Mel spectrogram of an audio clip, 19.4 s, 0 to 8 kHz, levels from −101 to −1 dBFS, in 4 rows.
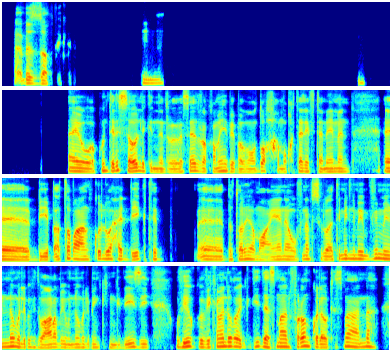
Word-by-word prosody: أ - - -3
بالضبط 110 -4 -2 0.2
كده. - - -29 0.9
إمم. 120 +1 -8 2.4
إمم. - - -13 1.2
أيوه. 115 -4 +3
وكنت 130 +4 -3
لسّه 150 +5 +4
هاقول 125 - +5
لِك 125 -2 -4
إن 105 -1 -3
الرسايل 100 +6 -1
الرقمية 110 +2 -2
بيبقى 100 -5 -3
موضوعها 100 0 -2
مختلف 110 -1 -3
تمامًا. 105 +1 -2 0.4
آآ 105 -3 +4
بيبقى 105 +2 -1
طبعًا 125 -5 +4
كل 130 +3 -3
واحد 115 -3 +1
بيكتب 115 0 -3 0.5
آآ 110 -2 +1
بطريقة 115 +3 -1
معيّنة 100 +1 0
وفي 105 +3 -5
نَفس 120 - -1
الوقت 110 +2 -1
من 135 +1 -1
الم 130 - -2
من 130 -2 0
في 140 +6 -4
منهم 135 0 +2
اللي 115 -2 -1
بيكتب 115 -3 -5
عربي 115 +3 +3
ومنهم 110 0 -4
اللي 115 0 -7
بينك 110 0 -9
إنجليزي 110 +3 -1 0.3
وفي 135 - +4
وك 140 -4 -7
وفي 115 -1 +1
كمان 140 +4 +2
لغة 145 -2 +4
جديدة 135 +4 0
اسمها 135 +4 +3
الفرانكو 150 +3 +2
لو 110 -1 +3
تسمعي 145 +6 -1
عنّها، 130 0 -2
115 Hz, 160 wpm, -24 LUFS, 105-130 Hz, 2.4 s, هاقول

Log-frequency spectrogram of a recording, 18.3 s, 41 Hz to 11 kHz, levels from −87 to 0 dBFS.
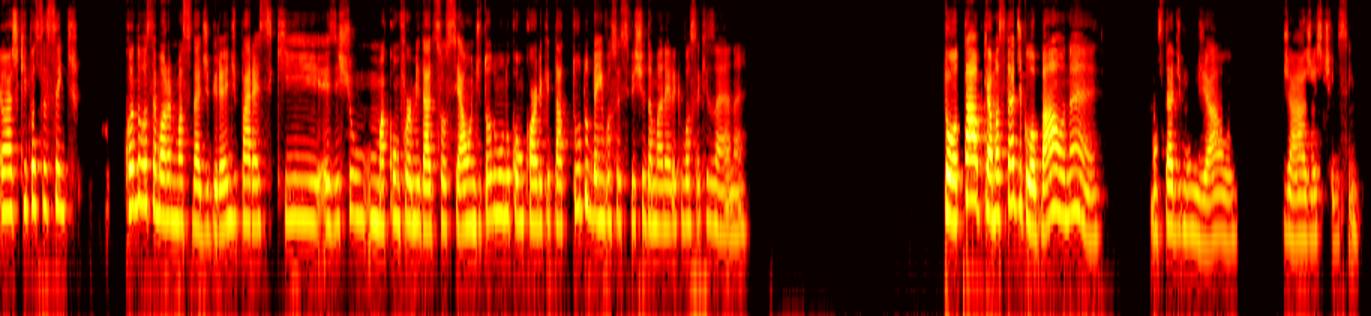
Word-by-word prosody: Eu 260 - +1
acho 260 0 +1
que 290 - -4
você 290 0 -1
sente 275 -1 -5
q - - -37 0.6
quando 285 +2 +2
você 300 -1 0
mora 235 -2 +2
numa 220 -1 -2
cidade 205 -3 -3
grande, 200 +3 -1
parece 215 -1 -2
que 230 -1 -6
existe 215 +3 -4
um 240 - -6
uma 220 -2 -1
conformidade 215 -3 -1
social, 210 -1 0
onde 210 0 -4
todo 235 +3 -3
mundo 245 -1 -2
concorda 225 -3 0
que 230 +2 -9
tá 215 -2 -2
tudo 275 +8 -6
bem 240 -2 0
você 230 +1 -6
se 220 0 -13
vestir 220 +1 -5
da 215 - -3
maneira 205 0 -3
que 220 - -15
você 215 -1 -7
quiser, 215 -4 -7
né. 185 +2 -11 2.6
Total! 255 +7 +9
Porque 315 -3 +2
é - - +11
uma 240 +1 +4
cidade 295 +4 +1
global, 220 +4 +5
né. 235 -9 -3 0.7
Uma 190 - -7
cidade 195 +1 -1
mundial. 175 -2 -5 0.7
Já, 170 -3 -3
já 170 +1 -7
estive 175 0 -11
sim. - - -15
220 Hz, 165 wpm, -22 LUFS, 205-245 Hz, 2.6 s, é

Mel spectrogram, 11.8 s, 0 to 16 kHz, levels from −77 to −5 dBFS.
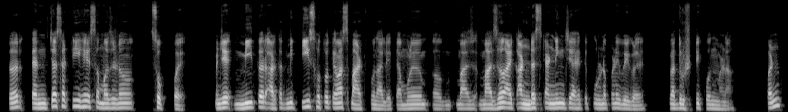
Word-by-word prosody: तर 170 +3 +3 0.2
त्यांच्यासाठी 195 +8 +2
हे 190 0 +3
समजणं 150 -3 0 0.3
सोपं - - -2
आहे. - - -6 0.5
म्हणजे 160 +3 +5
मी 135 +4 +4
तर 170 -1 +4
अर्थात 145 0 -1
मी 160 - +2
30 185 +1 +5
होतो 170 -1 -2
तेव्हा 155 +1 +4
स्मार्टफोन 130 -3 -2
आले 115 -1 -4
त्यामुळे 130 +3 -2 0.2
अ, 125 -1 -7 0.2
माझं 130 0 -3 0.2
माझं 135 +5 +4
एक 145 -1 +1
अंडरस्टँडिंग 150 +1 +3
जे 155 - 0
आहे 140 0 -1
ते 155 - -8
पूर्णपणे 145 +1 -3
वेगळं 125 -4 -2
आहे 115 - -7
किंवा 135 +3 -6
दृष्टिकोन 135 -1 -3
म्हणा. 115 -1 -7 0.5
पण 180 +8 +1
145 Hz, 160 wpm, -24 LUFS, 130-155 Hz, 0.5 s, म्हणजे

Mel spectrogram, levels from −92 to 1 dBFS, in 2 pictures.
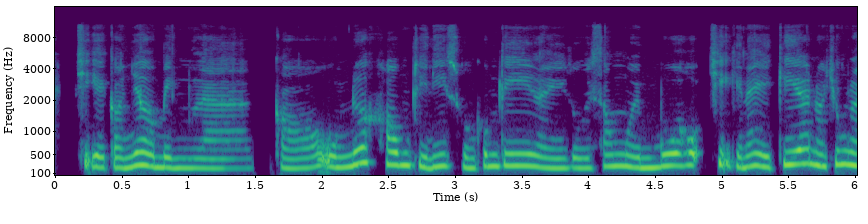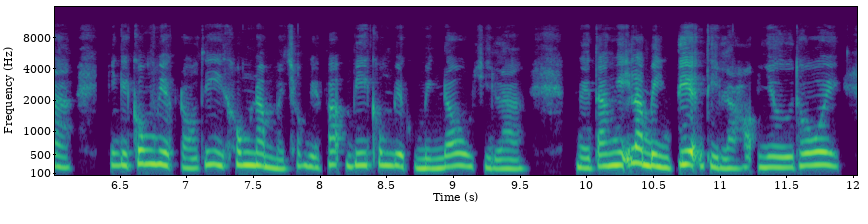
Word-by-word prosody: chị 235 - -4
ấy 225 - +1
có 215 0 -4
nhờ 255 +4 +2
mình 210 -2 -1
là 200 0 -8 0.2
có 210 +1 -6
uống 230 0 0
nước 315 +5 +2
không 275 -2 +1
thì 235 - -1
đi 240 +4 0
xuống 220 -4 -3
công 250 +3 -2
ty 260 0 0
này, 210 -3 -2
rồi 210 -1 -4
xong 250 +3 -3
rồi 230 -3 0
mua 240 +5 +2
hộ 265 0 -1
chị 305 0 -4
cái 225 - -2
này, 245 - 0
cái 235 -2 +1
kia 285 +1 +2
á, 305 - 0
nói 275 -4 +1
chung 290 -1 +1
là 240 -5 0 0.3
những 270 - -3
cái 265 - +1
công 295 +2 +3
việc 270 -2 +3
đó 210 -2 -4
thì 285 -1 +1
không 275 0 +3
nằm 245 -5 +3
ở 195 - -1
trong 260 +5 -6
cái 230 - -2
phạm 280 - -3
vi 270 0 +2
công 275 -1 -1
việc 255 -1 +1
của 205 - -3
mình 200 0 +1
đâu, 250 +2 0
chỉ 210 - -6
là 195 0 -3 0.4
người 215 -3 -1
ta 250 +4 -1
nghĩ 270 +4 +4
là 320 -2 +6
mình 250 -4 +6
tiện 285 +3 +4
thì 235 -3 -1
là 205 0 -2
họ 225 +2 -8
nhờ 225 0 +1
thôi. 270 0 +3
245 Hz, 305 wpm, -22 LUFS, 215-270 Hz, 0.4 s, là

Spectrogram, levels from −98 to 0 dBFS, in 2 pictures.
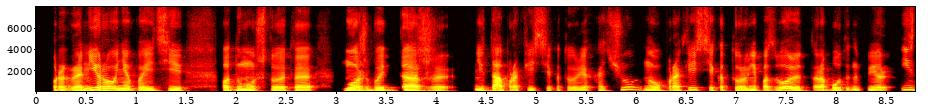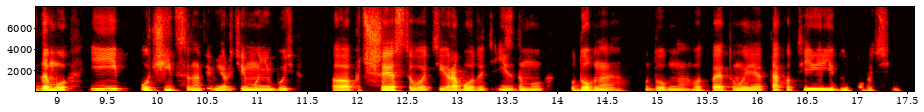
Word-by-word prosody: программирование 150 - +6
пойти, 125 -3 0 0.3
подумал, 120 0 +3
что 120 0 +1
это, 115 -1 +2 0.3
может 140 -3 +4
быть, 130 -1 +1
даже 125 -2 +4 0.2
не 135 - +1
та - - +6
профессия, 110 -1 -4
которую 110 -1 -4
я 110 - -1
хочу, 130 - -6
но 125 +1 +1
профессия, 140 +9 0
которая 130 -2 0
мне 125 - +2
позволит 130 0 +3
работать, 120 +1 +1
например, 115 - -2
из 205 0 -1
дому 120 -10 +3 0.2
и 150 0 -3
учиться, 130 -4 -3
например, 105 -1 -6
чему-нибудь, 105 -1 -3 0.4
э, 110 -1 +2
путешествовать 115 -4 -1
и 105 - -3
работать 110 -1 -2
из 115 -3 -5
дому 100 -1 -6 0.2
удобно, 105 -6 -2 0.2
удобно. 105 -2 -7
Вот 125 +3 -8
поэтому 120 -2 -1
я 105 0 -3
так 110 +1 -6
вот - - -8
и 105 0 0
иду 120 +3 -6
по - - -17
пути. 115 +2 -15
120 Hz, 150 wpm, -24 LUFS, 110-130 Hz, 0.4 s, программирование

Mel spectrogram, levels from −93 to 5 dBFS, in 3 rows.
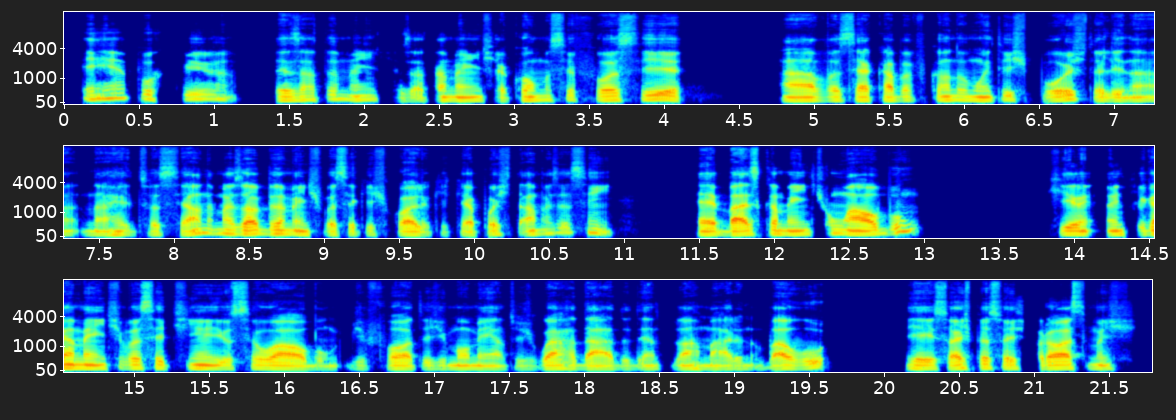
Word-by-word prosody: É, 150 +5 -1
porque 125 - -6 0.5
exatamente, 115 +3 -4
exatamente, 100 -1 -3
é - - -9
como 105 +2 -2
se - - -8
fosse, 110 - +1 0.6
ah, 95 -1 +4
você 100 +1 -1
acaba 100 +2 0
ficando 110 0 -4
muito 100 -2 -1
exposto, - - -1
ali - - -1
na - - -4
na 95 -2 -5
rede 95 +1 -4
social, 95 +2 0
né 135 - -4
mas 120 -2 -1
obviamente 110 -2 +4
você - - -4
que - - -12
escolhe 90 -2 +1
o - - -13
que - - -23
quer - - -1
postar, 100 - -3
mas, 120 +4 -10
assim, 140 -4 -7 0.6
é 95 -1 +5
basicamente 100 +2 +4
um 115 - 0
álbum, 120 - +5 0.9
que 100 -1 +2
antigamente, 100 0 +2
você 105 0 0
tinha 100 0 -1
aí 95 -1 0
o 95 - -3
seu 95 0 0
álbum 85 -2 +3
de 95 - -17
fotos, 90 0 -1
de 90 - -10
momentos 85 -2 -4
guardado 90 -2 0
dentro 90 +1 -9
do - - -8
armário 90 -1 -3
no 95 - -15
baú, 100 +1 +2 0.5
e 105 - -3
aí 95 0 +3
só - - +1
as - - +3
pessoas - - -2
próximas, 100 0 +3
100 Hz, 160 wpm, -24 LUFS, 95-110 Hz, 0.9 s, é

